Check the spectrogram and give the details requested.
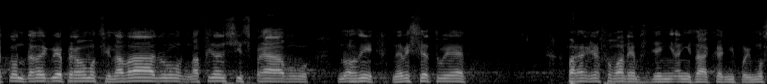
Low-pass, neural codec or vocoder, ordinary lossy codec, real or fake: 14.4 kHz; none; Opus, 16 kbps; real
